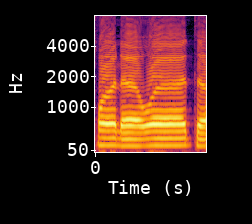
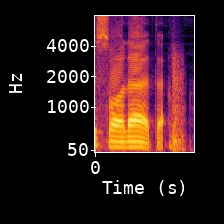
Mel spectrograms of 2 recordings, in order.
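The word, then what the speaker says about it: الصلاة: Maka jangan kita baca wa aqimus sholawata wa aqimus sholawata wa. Salah, karena dia bukan dibaca dengan sholawah, tapi sholata.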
